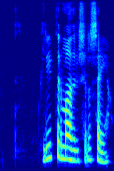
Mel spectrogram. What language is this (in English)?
Icelandic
